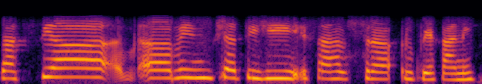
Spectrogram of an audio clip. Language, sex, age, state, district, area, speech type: Sanskrit, female, 30-45, Tamil Nadu, Chennai, urban, conversation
